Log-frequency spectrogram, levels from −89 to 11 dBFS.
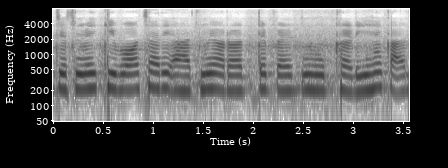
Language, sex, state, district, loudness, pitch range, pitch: Hindi, female, Bihar, Saharsa, -19 LUFS, 195-210 Hz, 205 Hz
